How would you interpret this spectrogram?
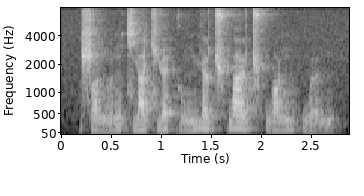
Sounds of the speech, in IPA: ʂ ɑ˨˩ ŋ l ʊ˥˩ ŋ t͡ɕ j ä˥ t͡ɕ ɥ ɛ˥˩ k ʊ˧˥ ŋ m j ɛ˥˧ ʈ͡ʂʰ w a˥˩ ɪ̯ ʈ͡ʂʰ w ɑ˧˥ ŋ i˧ p w ə˨˩˦ n

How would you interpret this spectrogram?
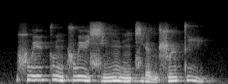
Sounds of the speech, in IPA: ʂ w e˥ ɪ̯ k ɤ˥˧ ŋ ʈ͡ʂ w e˥˩ ɪ̯ ɕ i˧˥ n m ʊ˧˥ ŋ t͡ɕ j ɛ̰˨˩ n ʂ ɻ̩˥ t̪ i˥˩

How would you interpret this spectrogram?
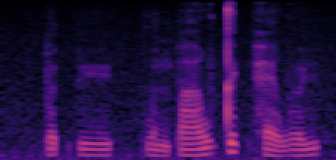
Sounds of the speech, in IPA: p ɵ˨ t̚ p yː˨ | kʷ ɐ˨˩ n p aː˨˥ w t̪ ɪ˥ k̚ h ɛː˨˩ w ɵ˨˧ ɥ

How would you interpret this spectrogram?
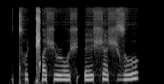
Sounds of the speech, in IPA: tʰ ɵ ǁ a ʃ ɹ o ʃ ʔ e ʃ a ʃ z ʊ

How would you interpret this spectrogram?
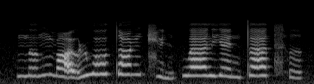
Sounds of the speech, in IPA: n̪ ɤ˧˥ ŋ m ɑ̰˨˩ ʊ̯ ɻ w ɔ˥ t̪ ɑ˥ ŋ t͡ɕ y̰˨˩ n p w ä˥ l j ɛ˥˩ n t̪ ä˥ t͡sʰ ɹ̩˨

